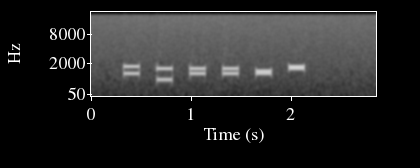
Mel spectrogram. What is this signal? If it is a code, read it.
Multi-frequency trunk signalling (R1, as on North American trunks), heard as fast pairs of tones, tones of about 160 ms. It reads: KP 7996 ST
